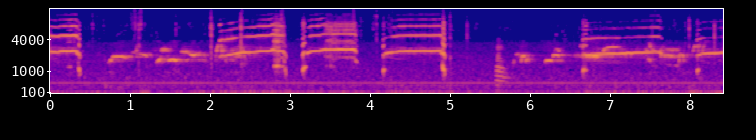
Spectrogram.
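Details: Male peregrine falcon looking after the females at a Polish nest, 23 May in the evening: drawn-out whining notes alternating with harsher layered wails, calling nearly continuously over eight seconds.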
